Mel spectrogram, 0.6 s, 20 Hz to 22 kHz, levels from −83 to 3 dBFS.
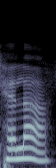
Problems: constant background noise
